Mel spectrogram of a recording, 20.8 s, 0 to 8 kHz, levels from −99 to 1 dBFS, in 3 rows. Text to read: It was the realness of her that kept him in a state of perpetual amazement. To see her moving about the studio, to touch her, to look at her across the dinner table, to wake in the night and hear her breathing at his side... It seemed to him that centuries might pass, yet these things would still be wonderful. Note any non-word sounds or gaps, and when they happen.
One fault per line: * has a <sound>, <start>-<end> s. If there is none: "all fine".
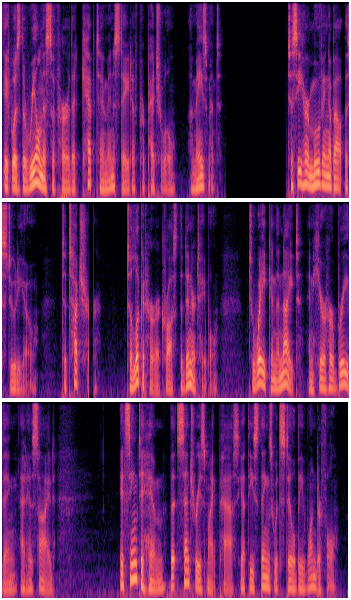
* has a dropout, 8.7-8.8 s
